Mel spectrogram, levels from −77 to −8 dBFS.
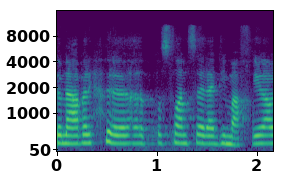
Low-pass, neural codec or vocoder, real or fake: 10.8 kHz; codec, 16 kHz in and 24 kHz out, 0.6 kbps, FocalCodec, streaming, 2048 codes; fake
